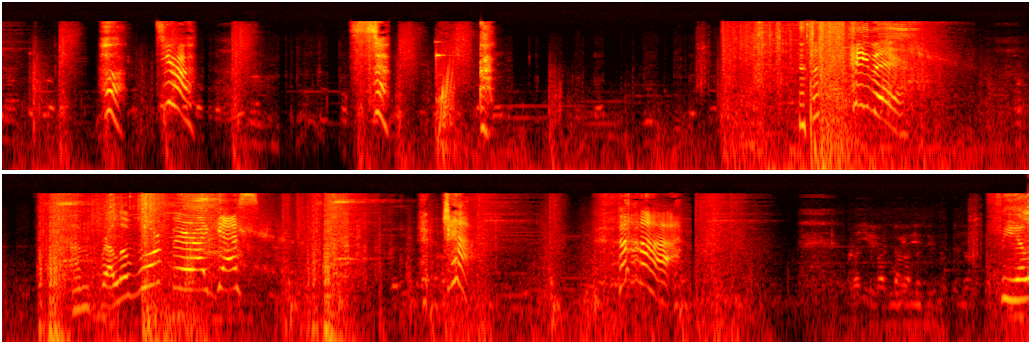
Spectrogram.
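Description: Swords clash and strike repeatedly.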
